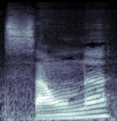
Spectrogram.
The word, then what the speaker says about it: sauna: I've been told that you actually pronounce it sauna.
